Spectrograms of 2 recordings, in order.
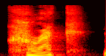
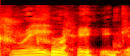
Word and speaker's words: Craig: Und dann gehen wir aber sozusagen auf eine weitere Spur und es geht jetzt um Crack McLean. Ich habe da immer gedacht, der heißt wirklich Crack, wie die Droge mit Vornamen. Aber es ist natürlich Craig.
